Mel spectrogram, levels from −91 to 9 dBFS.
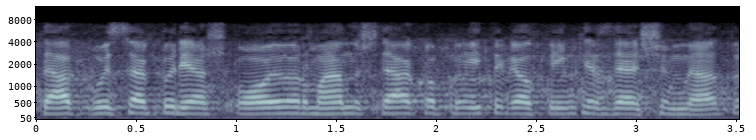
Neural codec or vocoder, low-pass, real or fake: codec, 16 kHz, 8 kbps, FunCodec, trained on LibriTTS, 25 frames a second; 7.2 kHz; fake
